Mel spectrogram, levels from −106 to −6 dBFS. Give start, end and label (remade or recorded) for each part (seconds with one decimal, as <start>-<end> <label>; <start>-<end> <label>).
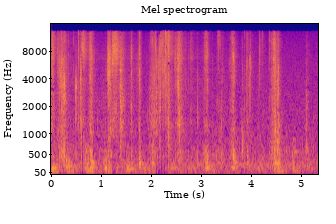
0.0-0.5 recorded; 0.5-1.8 remade; 1.8-2.4 recorded; 2.4-3.2 remade; 3.2-5.3 recorded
